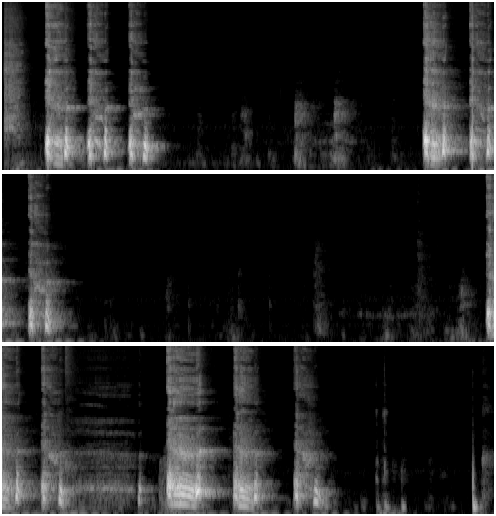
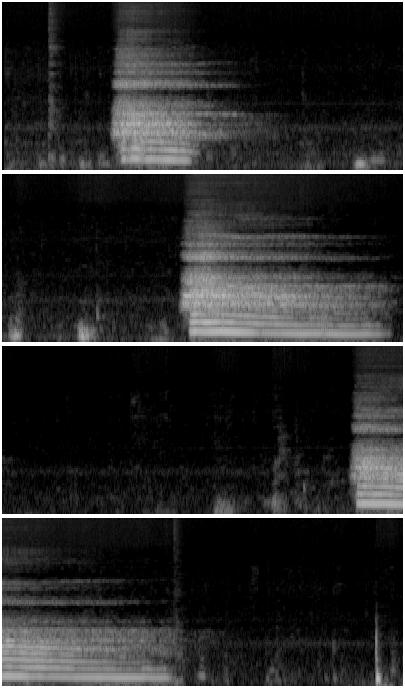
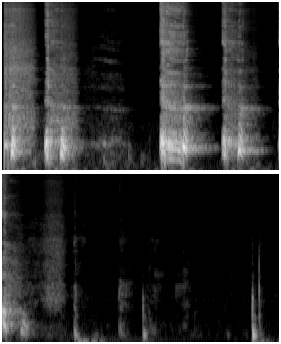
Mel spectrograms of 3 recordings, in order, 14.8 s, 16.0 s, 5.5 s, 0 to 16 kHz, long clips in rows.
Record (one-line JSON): {"three_cough_length": "14.8 s", "three_cough_amplitude": 32768, "three_cough_signal_mean_std_ratio": 0.29, "exhalation_length": "16.0 s", "exhalation_amplitude": 11504, "exhalation_signal_mean_std_ratio": 0.46, "cough_length": "5.5 s", "cough_amplitude": 32768, "cough_signal_mean_std_ratio": 0.29, "survey_phase": "beta (2021-08-13 to 2022-03-07)", "age": "45-64", "gender": "Female", "wearing_mask": "No", "symptom_cough_any": true, "symptom_runny_or_blocked_nose": true, "symptom_shortness_of_breath": true, "symptom_sore_throat": true, "symptom_fatigue": true, "symptom_fever_high_temperature": true, "symptom_headache": true, "symptom_onset": "6 days", "smoker_status": "Never smoked", "respiratory_condition_asthma": false, "respiratory_condition_other": false, "recruitment_source": "Test and Trace", "submission_delay": "3 days", "covid_test_result": "Positive", "covid_test_method": "ePCR"}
